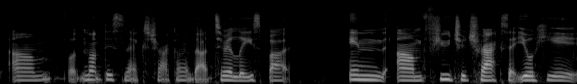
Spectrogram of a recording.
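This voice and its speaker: Speaking in an Australian accent, a woman talks at a fairly slow pace. Her pitch is medium, and the sound is dry and close with no echo. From Western Sydney, Australia. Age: 20s. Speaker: singer-songwriter. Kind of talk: casual interview chat.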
